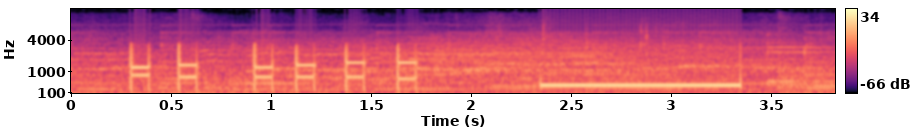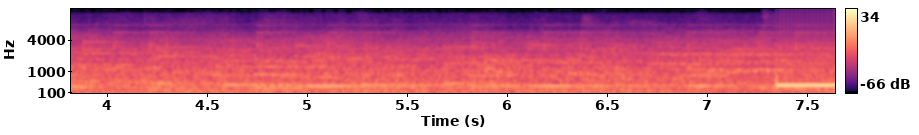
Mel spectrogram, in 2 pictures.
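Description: A telephone number is dialled with a quick run of short keypad tones, followed by a long, steady ringback tone. A faint hiss continues underneath, and a second ringback tone starts at the end.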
